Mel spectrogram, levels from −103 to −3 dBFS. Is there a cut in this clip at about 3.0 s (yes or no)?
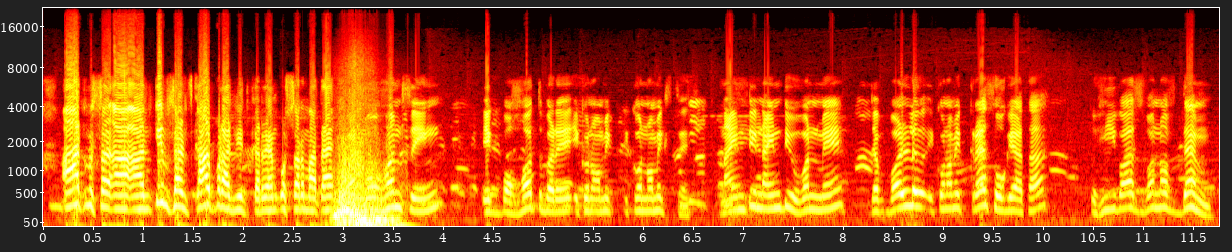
yes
